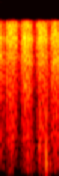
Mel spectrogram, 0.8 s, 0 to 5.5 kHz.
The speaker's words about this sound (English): And then for 8 times, you're going to breathe in and out of your nose as fast as you can. Fast as you can, but it's only going to be out of your nose, so it'll sound like this.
